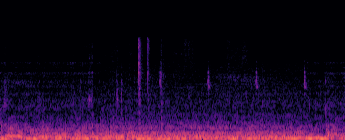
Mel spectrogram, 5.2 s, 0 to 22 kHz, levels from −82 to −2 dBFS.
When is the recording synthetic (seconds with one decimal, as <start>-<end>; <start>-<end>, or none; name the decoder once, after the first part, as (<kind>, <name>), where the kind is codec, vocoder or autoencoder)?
0.0-1.5 (codec, SNAC); 4.6-5.2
